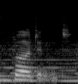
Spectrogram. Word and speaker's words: burdened: Another vocabulary you can use is burdened. Similar words you can use are weighed down, overload, etc. Let's get the pronunciation right. Burdened. The letter R is not stressed.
